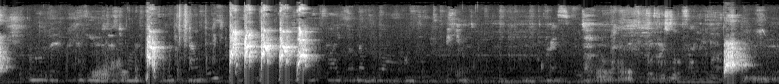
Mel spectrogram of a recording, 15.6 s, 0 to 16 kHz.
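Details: A Shih Tzu in 2011, living with two other young dogs, barks at them bossily: mostly quiet room noise, an isolated bark, a fast string of five sharp barks, then a single bark near the end.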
